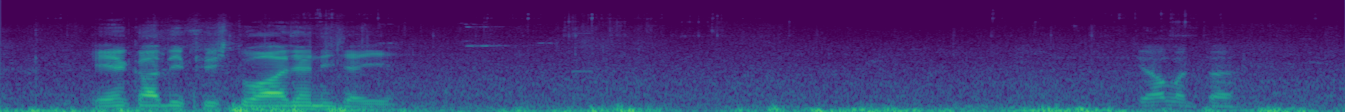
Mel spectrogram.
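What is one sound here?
A young man speaks casually close by.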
